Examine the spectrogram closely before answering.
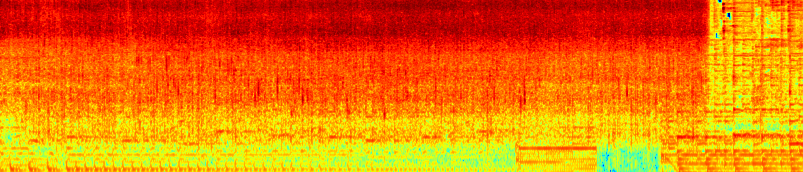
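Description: Small snails in their shells frying in hot oil in a steel wok. A loud, steady sizzle with small crackles starts suddenly and cuts off near the end.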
